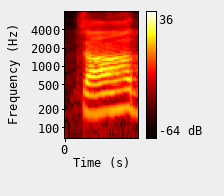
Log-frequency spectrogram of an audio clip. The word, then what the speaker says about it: চাঁদ: তোমরা যখন চাঁদ উচ্চারণ করো, চাঁদ, চাঁদ উচ্চারণের সময় আমরা কি চাঁদ বলি নাকি চাঁদ বলি? আয় আয় চাঁদ মামা টিপ দিয়ে যায়, এই যে চাঁদ, এই যে চাঁদ বলার সময় আমরা চয়ের উপরে কি বসিয়েছি? চন্দ্রবিন্দু।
